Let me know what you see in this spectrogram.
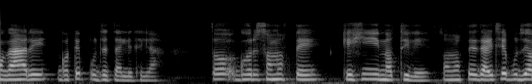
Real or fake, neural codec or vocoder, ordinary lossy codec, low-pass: fake; autoencoder, 48 kHz, 32 numbers a frame, DAC-VAE, trained on Japanese speech; none; 7.2 kHz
